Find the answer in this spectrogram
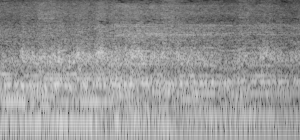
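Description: A loud low rumble with a rushing noise over it, a cinematic logo-reveal sound effect laid over the tail of the background music.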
